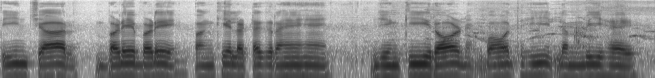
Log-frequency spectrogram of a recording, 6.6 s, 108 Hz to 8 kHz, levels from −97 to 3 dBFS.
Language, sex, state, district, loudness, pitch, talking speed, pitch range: Hindi, male, Uttar Pradesh, Lucknow, -17 LUFS, 115 Hz, 130 wpm, 110-120 Hz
